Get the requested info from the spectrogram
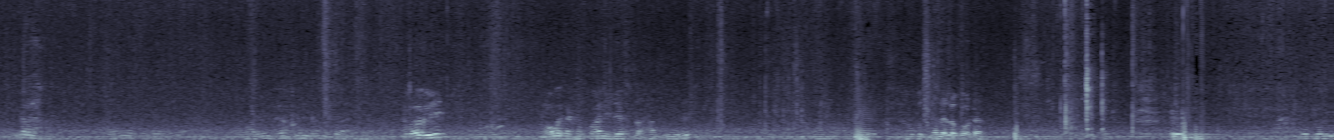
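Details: Giant honey bees at a nest being harvested by honey hunters in Thailand, high up; a steady low buzzing drone runs throughout while men talk over it, with scattered sharp clicks and knocks.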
